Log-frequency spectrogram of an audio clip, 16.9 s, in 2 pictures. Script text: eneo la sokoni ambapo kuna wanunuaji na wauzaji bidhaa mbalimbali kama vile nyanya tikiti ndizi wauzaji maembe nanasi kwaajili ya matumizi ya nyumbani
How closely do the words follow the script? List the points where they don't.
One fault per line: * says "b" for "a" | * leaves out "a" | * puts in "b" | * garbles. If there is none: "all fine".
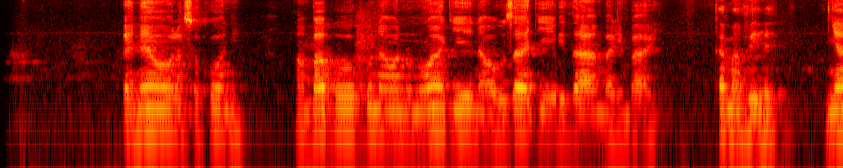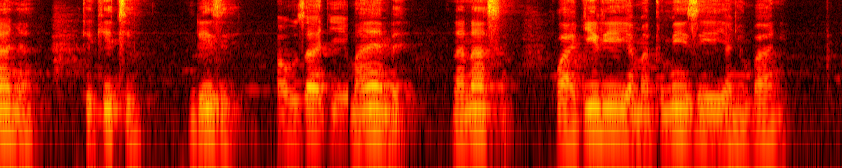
all fine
